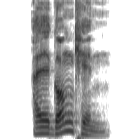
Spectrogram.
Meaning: Algonquin (language)
- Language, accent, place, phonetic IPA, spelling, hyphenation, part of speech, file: German, Germany, Berlin, [alˈɡɔŋkɪn], Algonkin, Al‧gon‧kin, proper noun, De-Algonkin.ogg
